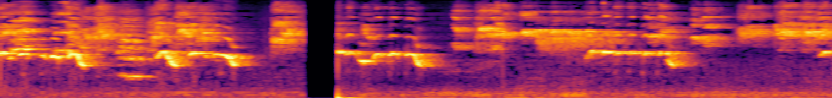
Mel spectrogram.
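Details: Budgerigar warbling for training cockatiels: busy, near-continuous chatter of buzzy notes and downward-bending whistles, broken once by a brief total silence.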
